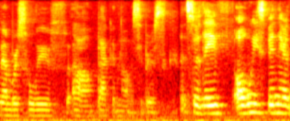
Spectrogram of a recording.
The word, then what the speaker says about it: Novosibirsk: How do you pronounce that again? Novosibirsk.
